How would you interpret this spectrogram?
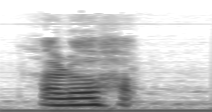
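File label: "aloha", Japanese, female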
